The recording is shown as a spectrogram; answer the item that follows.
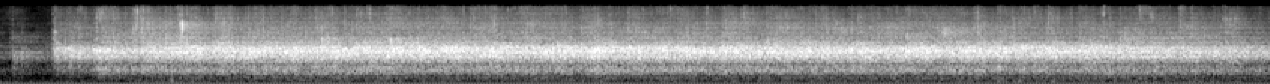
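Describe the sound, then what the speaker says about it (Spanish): At a university seminar on new immigration and racism in Chile, steady, dense applause starts abruptly and holds at an even, fairly loud level, heard distantly with a hissy, washed-out quality. "recibimos con un fuerte aplauso a la doctora María Emilia Tijous"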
